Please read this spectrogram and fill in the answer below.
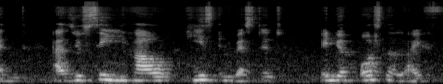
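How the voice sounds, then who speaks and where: Her pitch is medium and her voice somewhat breathy. The woman speaks at a fairly slow pace. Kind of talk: testimony. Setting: live stream. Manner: halting.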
